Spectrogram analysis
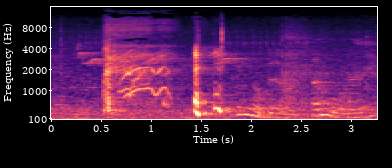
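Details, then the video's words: Snow, a female cat with a big personality, gives a high, wavering squeak with sliding pitch, then a short sharp chirp, while a woman talks softly to her indoors. "Cat with big personality squeaks"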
